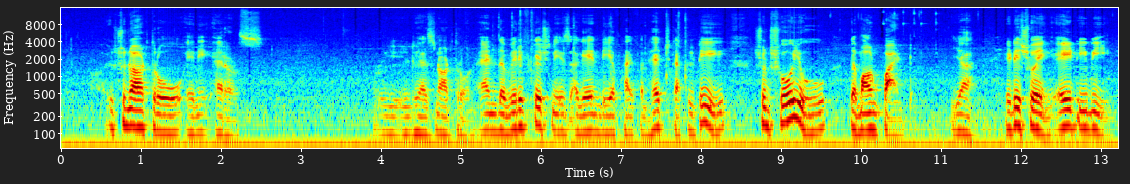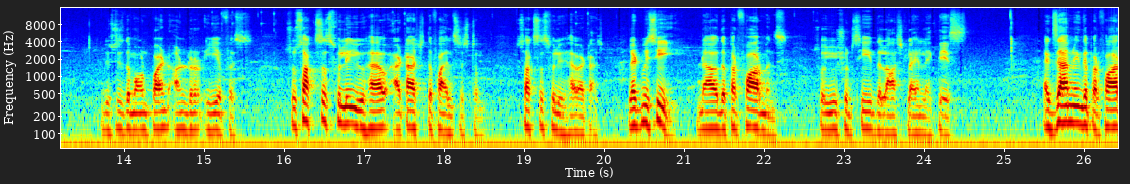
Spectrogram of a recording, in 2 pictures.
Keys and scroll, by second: 5.1-7.4 typing, 7.8 Return.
